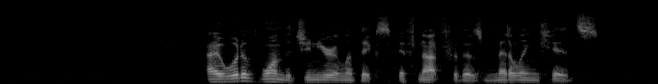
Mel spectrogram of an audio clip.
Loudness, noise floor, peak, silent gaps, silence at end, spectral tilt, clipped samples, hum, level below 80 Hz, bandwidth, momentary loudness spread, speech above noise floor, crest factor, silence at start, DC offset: -39 LUFS; -72 dBFS; -16 dBFS; none; 0.6 s; -3.5 dB/octave; under 0.1%; none; -82 dBFS; 14 kHz; 7 LU; 34 dB; 24 dB; 2.05 s; under 0.1%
